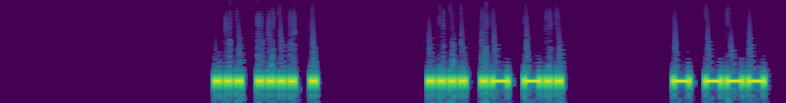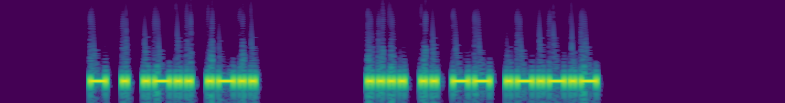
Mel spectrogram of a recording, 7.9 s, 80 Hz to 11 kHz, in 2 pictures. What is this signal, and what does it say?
Morse code, heard as a keyed tone, about 46 wpm, 700 Hz. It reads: SHE HAD TO TELL HIM.
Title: 3x Word-Spacing - Sentences from Top 200 Words - 45wpm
